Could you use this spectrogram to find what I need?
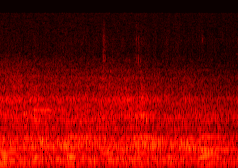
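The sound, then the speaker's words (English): A steady, droning airplane engine hums continuously at an even loudness, a dense low rumble with a buzzy midrange and no breaks. “It's an airplane engine, yeah?”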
